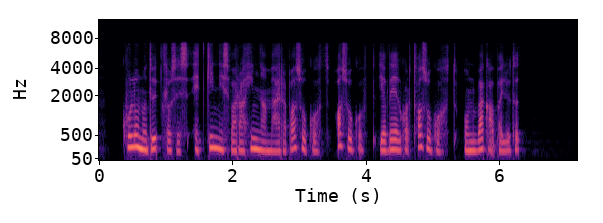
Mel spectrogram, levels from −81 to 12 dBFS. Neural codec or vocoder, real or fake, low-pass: codec, 16 kHz, about 1 kbps, DyCAST, with the encoder's durations; fake; 7.2 kHz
